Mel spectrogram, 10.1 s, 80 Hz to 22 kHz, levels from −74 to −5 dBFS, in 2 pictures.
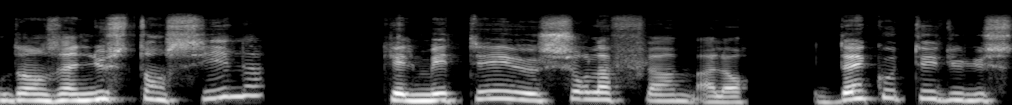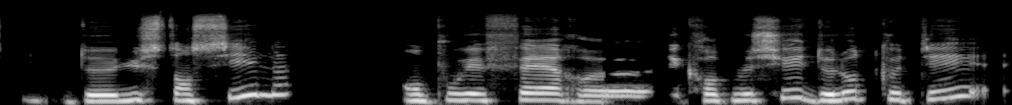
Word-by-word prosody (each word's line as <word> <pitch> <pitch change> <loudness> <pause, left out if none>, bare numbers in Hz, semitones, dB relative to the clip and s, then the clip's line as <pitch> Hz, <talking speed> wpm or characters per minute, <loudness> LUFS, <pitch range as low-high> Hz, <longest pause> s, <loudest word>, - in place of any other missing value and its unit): Dans 210 -1 +3
un 215 0 +7
ustensile, 255 - +1 0.7
qu'elle 215 -3 +7
mettait, 235 +5 +3
heu, 220 - +3
sur 245 +4 +2
la 240 -1 +3
flamme. 200 -3 -6
Alors 165 0 -2 0.3
d'un 235 +11 +5
côté 275 -2 -5
du 225 0 -2
l'u 215 0 -2 0.4
de 190 +4 0
l'ustensile, 210 - -1 0.7
on 205 -1 -1
pouvait 215 +3 -1
faire, 220 -2 -1
heu, 185 -1 -2 0.3
des - - -9
croque-monsieur 215 +6 -3
et 295 - -3
de 205 0 +2
l'autre 255 +4 -1
côté, 255 - -5
220 Hz, 155 wpm, -19 LUFS, 205-255 Hz, 0.7 s, un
